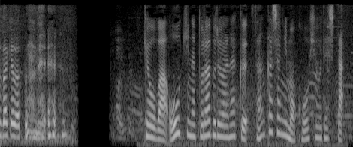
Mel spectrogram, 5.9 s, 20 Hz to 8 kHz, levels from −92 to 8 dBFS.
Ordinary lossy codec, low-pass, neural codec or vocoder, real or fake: MP3, 64 kbps; 7.2 kHz; none; real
